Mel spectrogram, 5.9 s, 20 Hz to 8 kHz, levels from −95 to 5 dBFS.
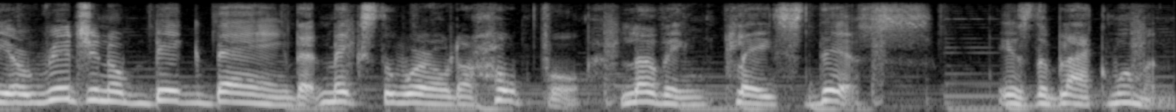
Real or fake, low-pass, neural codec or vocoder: real; 7.2 kHz; none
